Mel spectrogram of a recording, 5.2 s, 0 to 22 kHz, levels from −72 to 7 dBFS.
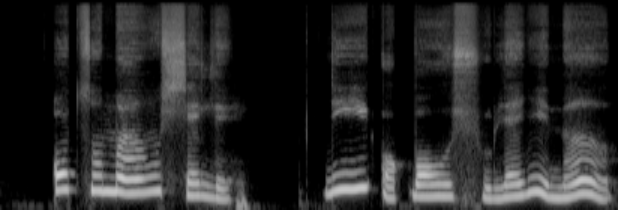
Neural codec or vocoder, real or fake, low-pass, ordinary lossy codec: autoencoder, 48 kHz, 32 numbers a frame, DAC-VAE, trained on Japanese speech; fake; none; none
